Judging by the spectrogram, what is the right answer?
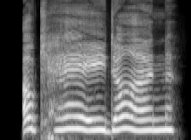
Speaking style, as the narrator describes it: The Husky exclaimed

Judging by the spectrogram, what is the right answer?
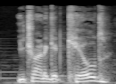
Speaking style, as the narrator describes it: Keith asked sharply

